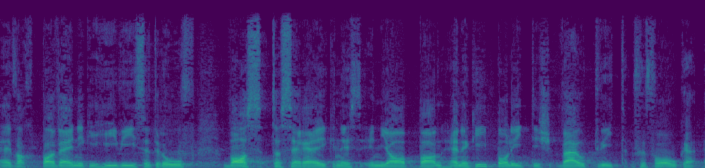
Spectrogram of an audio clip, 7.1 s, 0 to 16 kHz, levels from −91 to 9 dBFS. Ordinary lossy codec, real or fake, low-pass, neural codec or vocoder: none; real; 14.4 kHz; none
